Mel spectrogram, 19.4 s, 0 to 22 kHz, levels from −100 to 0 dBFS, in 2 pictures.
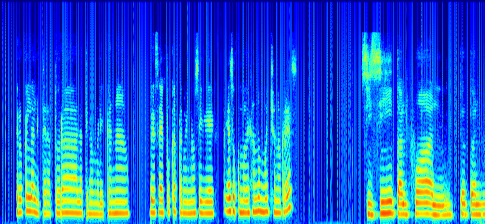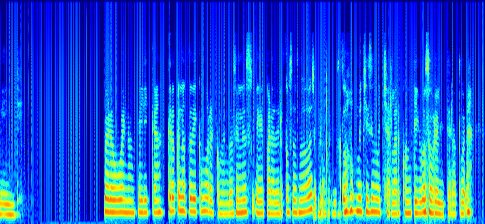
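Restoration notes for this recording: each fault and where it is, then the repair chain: surface crackle 60 per second −34 dBFS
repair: click removal

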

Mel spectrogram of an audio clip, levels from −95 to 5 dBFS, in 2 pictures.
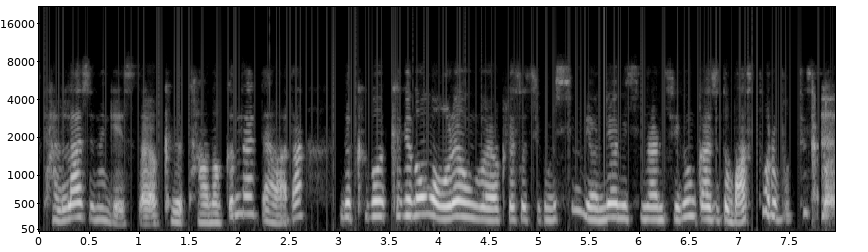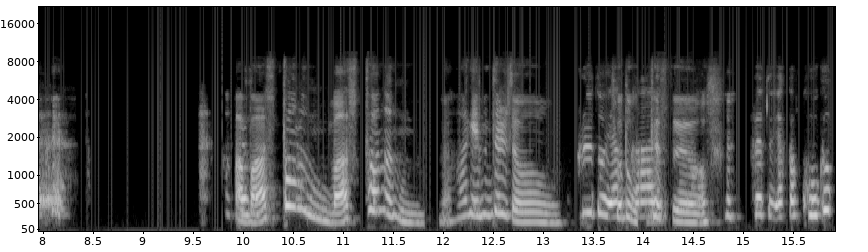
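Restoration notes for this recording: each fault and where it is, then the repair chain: surface crackle 25 per second −29 dBFS
0:05.66: click −11 dBFS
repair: click removal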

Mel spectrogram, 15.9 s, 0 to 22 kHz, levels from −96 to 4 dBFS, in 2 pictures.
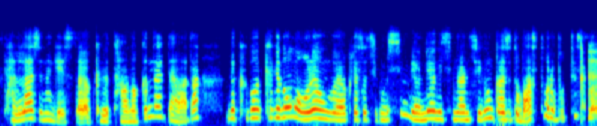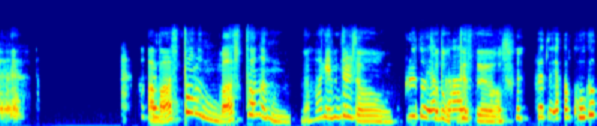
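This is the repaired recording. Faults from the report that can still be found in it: none of them is left

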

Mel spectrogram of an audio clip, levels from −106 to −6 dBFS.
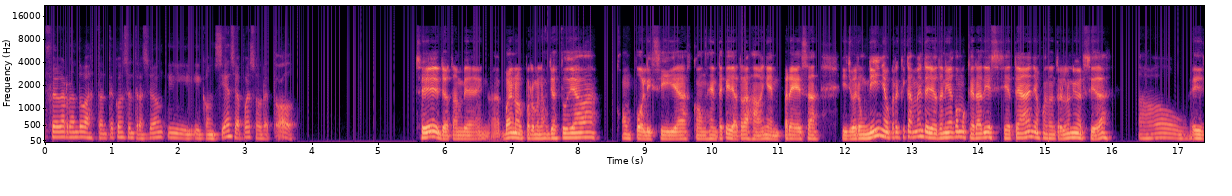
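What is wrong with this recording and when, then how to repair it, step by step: surface crackle 33 per second −33 dBFS
0:11.77: click −27 dBFS
0:15.05–0:15.06: drop-out 7.1 ms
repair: click removal
repair the gap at 0:15.05, 7.1 ms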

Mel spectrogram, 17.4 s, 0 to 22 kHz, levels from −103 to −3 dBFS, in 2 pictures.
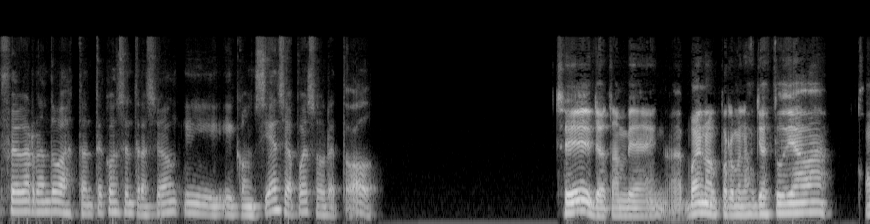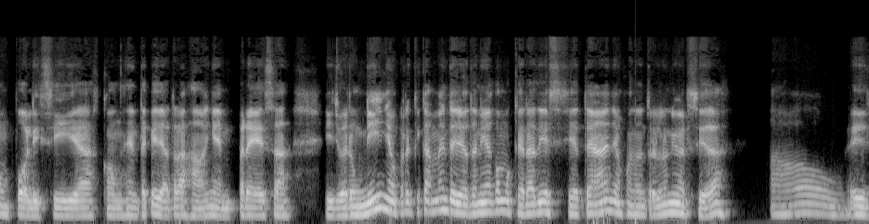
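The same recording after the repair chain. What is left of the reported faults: none of them is left

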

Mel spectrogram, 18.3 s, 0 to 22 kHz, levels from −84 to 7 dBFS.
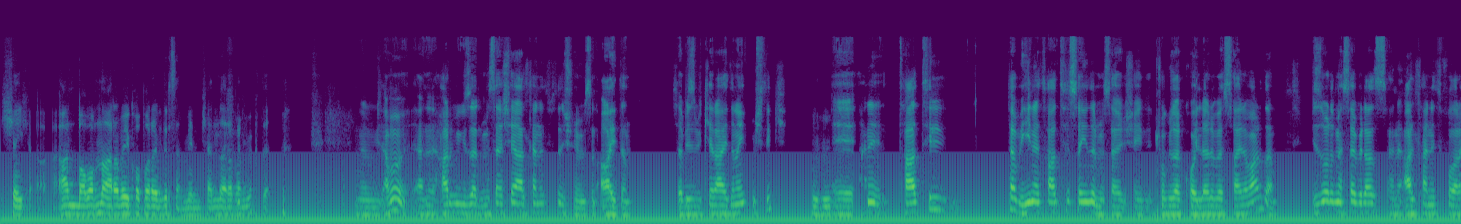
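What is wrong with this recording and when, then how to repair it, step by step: mains buzz 50 Hz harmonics 28 −27 dBFS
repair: hum removal 50 Hz, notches 28

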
